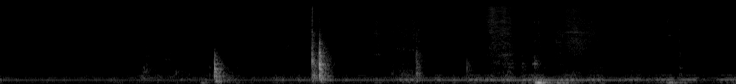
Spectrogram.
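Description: Rubbing and scraping handling noises, with sharp knocks about two, three and five seconds in, over a steady low hum.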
